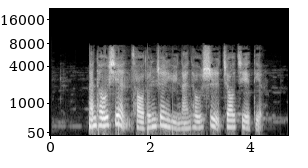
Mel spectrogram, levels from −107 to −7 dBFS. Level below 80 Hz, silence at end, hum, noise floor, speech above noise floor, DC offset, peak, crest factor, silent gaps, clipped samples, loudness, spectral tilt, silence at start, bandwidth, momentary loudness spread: -56 dBFS; 0.55 s; none; -60 dBFS; 42 dB; under 0.1%; -2 dBFS; 18 dB; none; under 0.1%; -17 LUFS; -4 dB/octave; 0.8 s; 8 kHz; 15 LU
